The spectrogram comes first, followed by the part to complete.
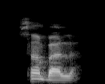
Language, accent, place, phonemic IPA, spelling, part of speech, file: French, France, Lyon, /sɛ̃.bal/, cymbale, noun, LL-Q150 (fra)-cymbale.wav
- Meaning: cymbal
